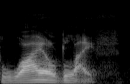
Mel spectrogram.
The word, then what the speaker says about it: wildlife: Remember the first word is wildlife. Use the i sound. Wildlife. And the second word is wi. Wilderness. The i is different.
